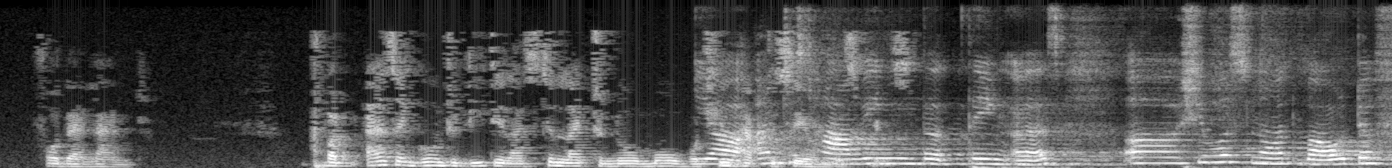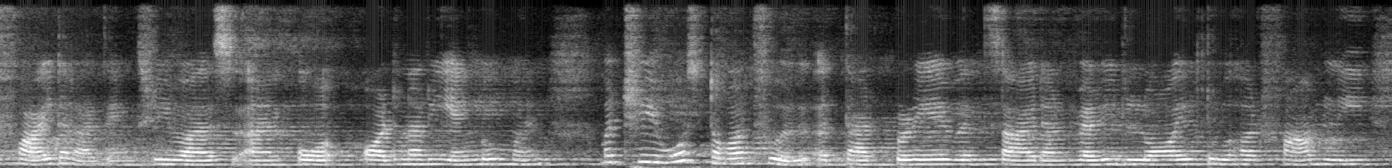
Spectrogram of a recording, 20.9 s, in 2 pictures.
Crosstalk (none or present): present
